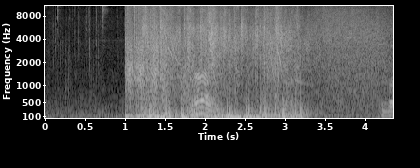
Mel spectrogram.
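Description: Gunshots and a loud blast ring out.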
